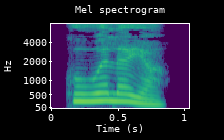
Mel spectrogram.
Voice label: "ಕೈವಲ್ಯ", Kannada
